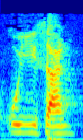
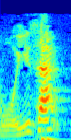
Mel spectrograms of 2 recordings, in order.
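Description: First: The first syllable is pronounced gui. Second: The first syllable is pronounced wei. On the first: This is the standard Mandarin reading. "现在念现代的国语啊叫做龟啊，叫做龟山" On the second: This is the reading carried over from Hakka. "我客家人客家话一向把这个字念成为啊"

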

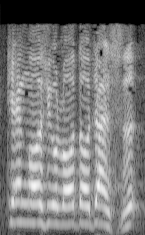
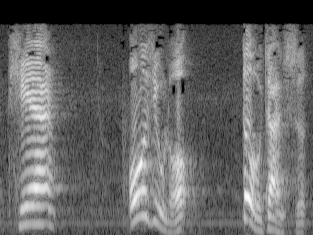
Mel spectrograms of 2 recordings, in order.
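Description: First: Each syllable gets an even beat with no break. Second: The phrase is split into groups by a break. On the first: The meaning of the line does not come across. The speaker calls it wrong. "每一个字就是好像敲木鱼那么念下去" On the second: The meaning of the line comes across without explanation. The speaker calls it right. "这个文字要把它念断"

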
